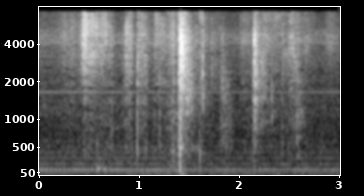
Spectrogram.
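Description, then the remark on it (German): A pencil case is opened and closed, with a few brief scraping, zip-like bursts and soft rustling between them, against a quiet background with no talking. “Jetzt ist es wieder auf. Jetzt ist es wieder zu.”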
